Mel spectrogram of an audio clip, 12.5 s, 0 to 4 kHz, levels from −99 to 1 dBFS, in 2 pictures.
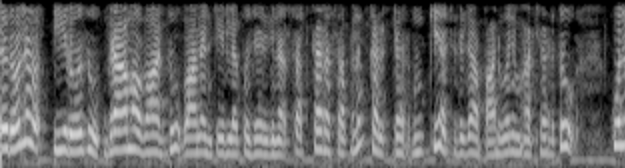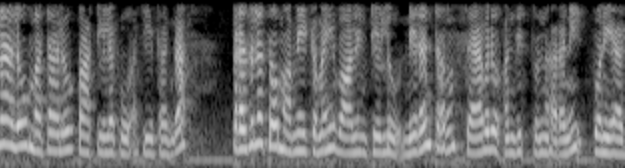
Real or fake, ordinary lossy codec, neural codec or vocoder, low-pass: fake; none; codec, 16 kHz, 4 kbps, FreqCodec, larger model; 3.6 kHz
